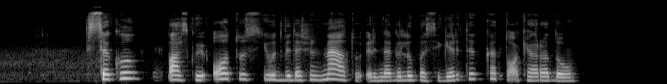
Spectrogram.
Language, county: Lithuanian, Vilnius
